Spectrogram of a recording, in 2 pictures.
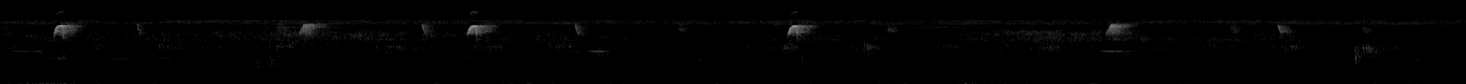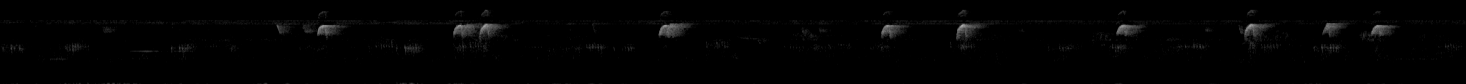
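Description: Short, sharp, high bird chirps repeated at irregular intervals, more often in the second half, over a steady high-pitched insect drone.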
